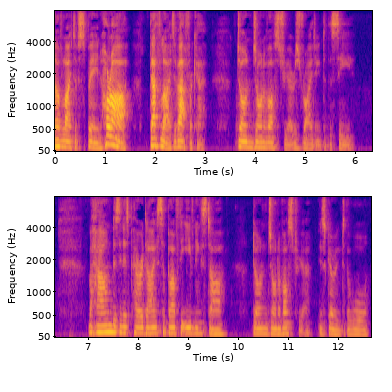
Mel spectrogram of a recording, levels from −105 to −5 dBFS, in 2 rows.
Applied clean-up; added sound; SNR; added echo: none; none; none; none.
